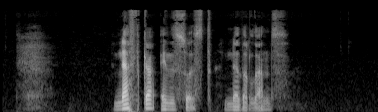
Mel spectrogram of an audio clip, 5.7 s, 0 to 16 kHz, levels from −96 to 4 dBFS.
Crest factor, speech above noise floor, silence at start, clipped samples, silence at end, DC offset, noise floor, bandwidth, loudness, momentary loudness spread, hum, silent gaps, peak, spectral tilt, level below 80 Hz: 28 dB; 52 dB; 0.35 s; under 0.1%; 1.4 s; under 0.1%; -78 dBFS; 11.5 kHz; -26 LUFS; 25 LU; none; none; -2 dBFS; -4.5 dB/octave; -54 dBFS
